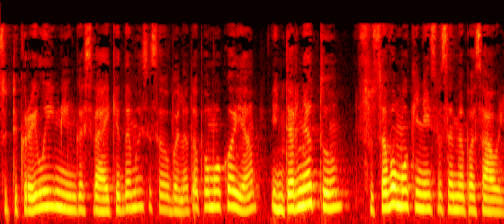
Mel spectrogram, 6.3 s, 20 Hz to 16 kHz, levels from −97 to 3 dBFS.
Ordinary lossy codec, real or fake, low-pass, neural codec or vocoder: MP3, 48 kbps; real; 14.4 kHz; none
